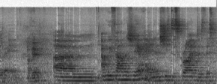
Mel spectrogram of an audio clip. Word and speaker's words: Nc'nean: Yeah, Nc'nean. Nc'nean, and the full name is then Neachneohain.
